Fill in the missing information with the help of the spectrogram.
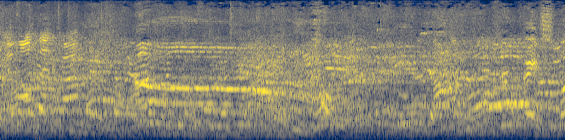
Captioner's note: students talking together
